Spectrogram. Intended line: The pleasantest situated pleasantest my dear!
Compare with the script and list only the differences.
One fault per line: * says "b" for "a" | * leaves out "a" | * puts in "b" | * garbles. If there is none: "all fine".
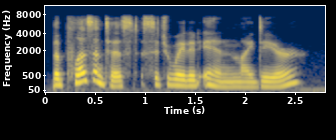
* says "inn" for "pleasantest"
